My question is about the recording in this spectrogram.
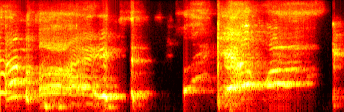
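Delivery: very high, squealing fake cry; hammed-up stoned meltdown; mock wailing. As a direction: wail it helplessly, stretching the last words. Retelling being high and panicking.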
